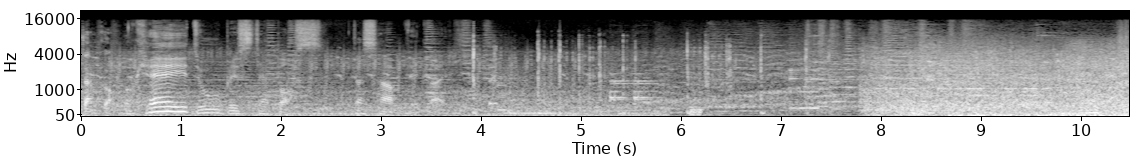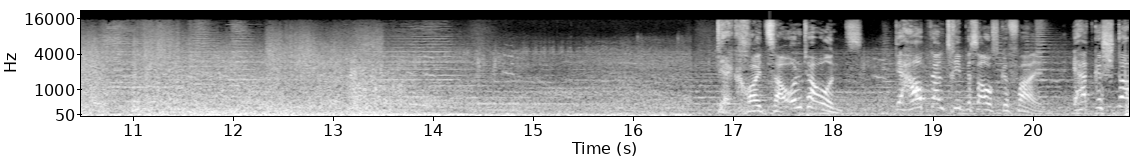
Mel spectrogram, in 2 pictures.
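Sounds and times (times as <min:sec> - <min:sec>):
speech: 0:00.0 - 0:04.7, 0:05.3 - 0:06.0, 0:16.9 - 0:20.9
sharp crackles: 0:00.0 - 0:16.6
loud explosion: 0:07.8 - 0:16.5.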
